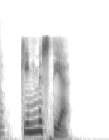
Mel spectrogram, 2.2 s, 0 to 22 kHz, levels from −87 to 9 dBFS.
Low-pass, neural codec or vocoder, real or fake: 7.2 kHz; codec, 16 kHz, about 1 kbps, DyCAST, with the encoder's durations; fake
